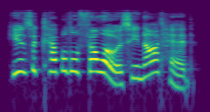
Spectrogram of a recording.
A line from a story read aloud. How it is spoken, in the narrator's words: exclaimed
